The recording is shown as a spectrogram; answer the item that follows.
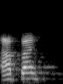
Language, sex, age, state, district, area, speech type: Kannada, female, 60+, Karnataka, Belgaum, urban, conversation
